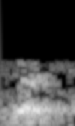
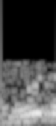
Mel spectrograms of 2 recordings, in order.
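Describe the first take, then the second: First: The word has the older, original Hebrew pronunciation. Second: The word has its common, everyday pronunciation. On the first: The speaker calls it right. "צריך לחזור על עברית המקורית" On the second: The speaker calls it wrong. "לא אומרים יוד רבותיי"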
